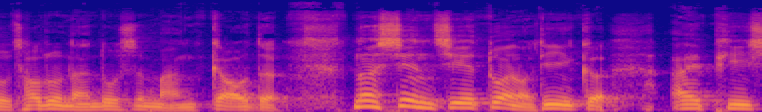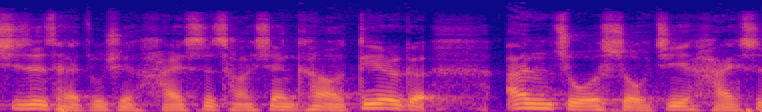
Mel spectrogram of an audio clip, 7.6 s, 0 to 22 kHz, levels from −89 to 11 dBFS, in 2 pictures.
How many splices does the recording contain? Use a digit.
1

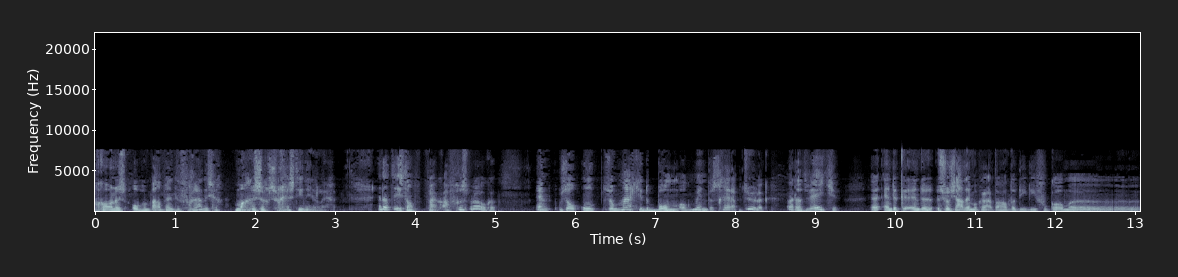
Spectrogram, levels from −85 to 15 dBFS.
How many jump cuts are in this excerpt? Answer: 2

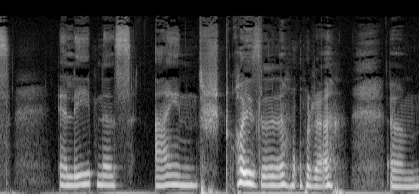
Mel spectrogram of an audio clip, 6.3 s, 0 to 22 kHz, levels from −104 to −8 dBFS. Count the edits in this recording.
1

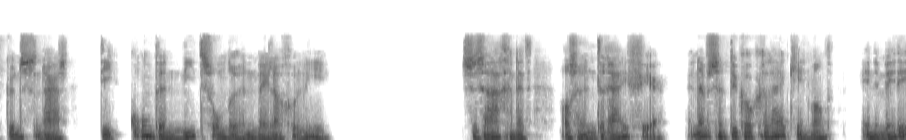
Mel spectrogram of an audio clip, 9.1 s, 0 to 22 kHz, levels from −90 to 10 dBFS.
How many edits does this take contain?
0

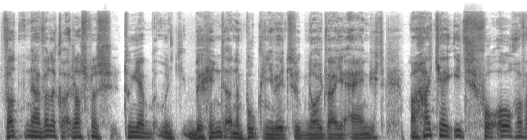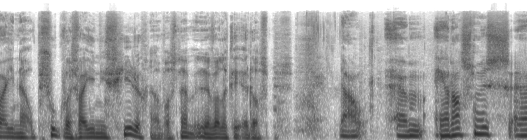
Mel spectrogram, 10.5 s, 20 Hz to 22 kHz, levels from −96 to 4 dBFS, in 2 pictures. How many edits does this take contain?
0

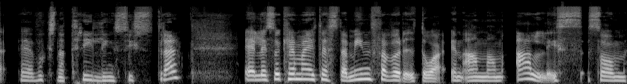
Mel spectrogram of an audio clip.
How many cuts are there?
0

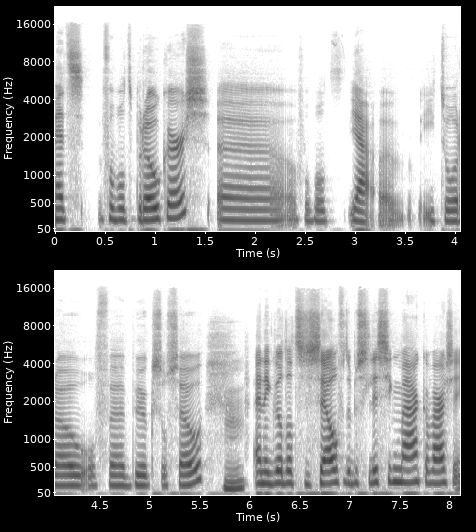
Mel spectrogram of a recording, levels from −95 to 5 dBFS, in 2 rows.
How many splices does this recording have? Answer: 1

